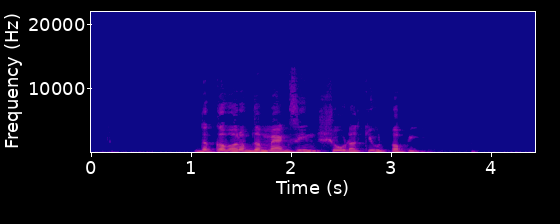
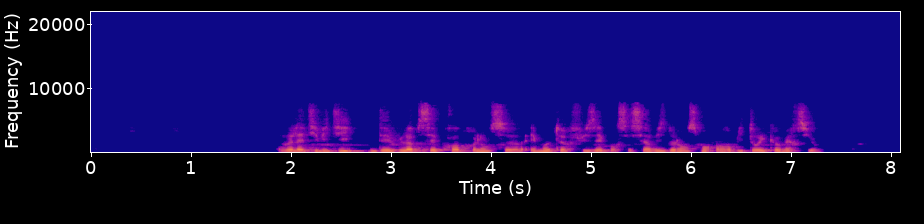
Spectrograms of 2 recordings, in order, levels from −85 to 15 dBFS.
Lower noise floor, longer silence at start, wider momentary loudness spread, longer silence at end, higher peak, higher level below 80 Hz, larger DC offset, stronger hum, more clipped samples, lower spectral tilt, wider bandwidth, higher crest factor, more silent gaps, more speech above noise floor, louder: second, -83 dBFS vs -90 dBFS; second, 1.05 s vs 1.9 s; first, 12 LU vs 9 LU; second, 0.6 s vs 0.8 s; second, -24 dBFS vs -6 dBFS; second, -78 dBFS vs -68 dBFS; neither; neither; neither; about the same, -6 dB/octave vs -6 dB/octave; first, 13 kHz vs 8 kHz; about the same, 20 dB vs 22 dB; neither; second, 43 dB vs 63 dB; second, -41 LUFS vs -27 LUFS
